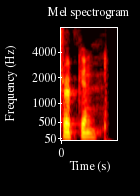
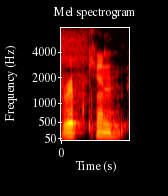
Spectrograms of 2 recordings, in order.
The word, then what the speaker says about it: Ripken: I know Cal Rippin. – Yeah, no, that's Ripken. – Yeah, it's Ripken.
